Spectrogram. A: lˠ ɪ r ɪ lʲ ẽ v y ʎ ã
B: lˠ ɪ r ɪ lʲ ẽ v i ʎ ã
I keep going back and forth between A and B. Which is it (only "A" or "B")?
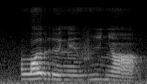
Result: B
